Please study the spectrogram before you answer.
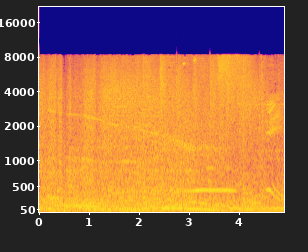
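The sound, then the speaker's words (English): A car takes off and skids into a handicapped parking place: a continuous, loud engine roar with brief high tire squeals near the end, over a dense, busy background. “Malloy takes off and skids the car into a handicapped parking place”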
